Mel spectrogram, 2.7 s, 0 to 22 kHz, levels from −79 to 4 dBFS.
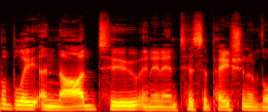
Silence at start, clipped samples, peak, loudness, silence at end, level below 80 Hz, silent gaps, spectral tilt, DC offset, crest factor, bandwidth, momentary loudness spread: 0 s; under 0.1%; -4 dBFS; -20 LUFS; 0 s; -58 dBFS; none; -5 dB/octave; under 0.1%; 16 dB; 14 kHz; 6 LU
